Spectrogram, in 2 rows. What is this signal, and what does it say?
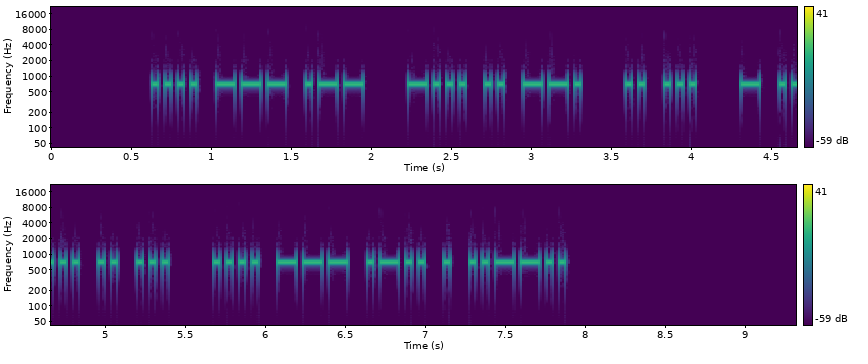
Morse code, heard as a keyed tone, about 31 wpm, 700 Hz. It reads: HOW BIG IS THIS HOLE?
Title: Sentences from Top 1600 Words 30wpm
